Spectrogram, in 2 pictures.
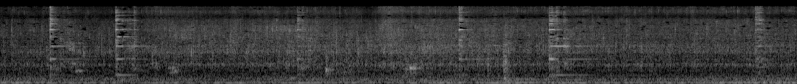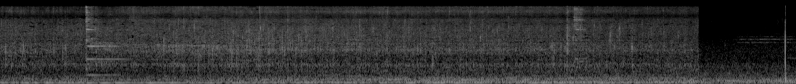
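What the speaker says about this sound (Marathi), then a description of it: "2 मिनिटांनंतर पुन्हा परतून घेऊ।" Bitter gourd bhaji sautéing in a pan, a close, steady sizzle and crackle with light periodic ticks and pops throughout, no voices.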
